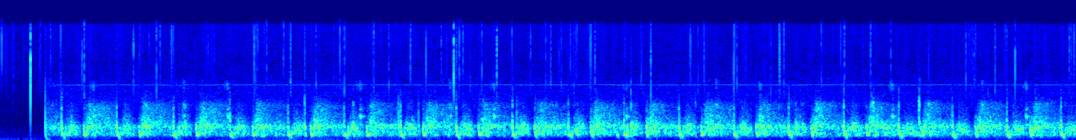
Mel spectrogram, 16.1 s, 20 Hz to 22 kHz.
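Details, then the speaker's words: Aortic insufficiency, from a 1967 vinyl teaching record: regular heartbeat near 72 a minute with a soft, early blowing diastolic murmur beginning at a ringing, tambour-like second sound. "tracing number 21 aortic insufficiency early blowing diastolic murmur in addition tombor-like second sound marking the beginning of the murmur"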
